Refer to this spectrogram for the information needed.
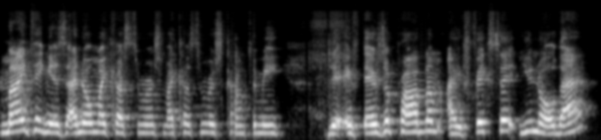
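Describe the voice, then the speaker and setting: A woman with a New York accent talks at a fairly quick pace in a high pitch, her intonation fairly even. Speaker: restaurant owner and co-host. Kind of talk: casual chat. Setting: live stream. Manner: loud.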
